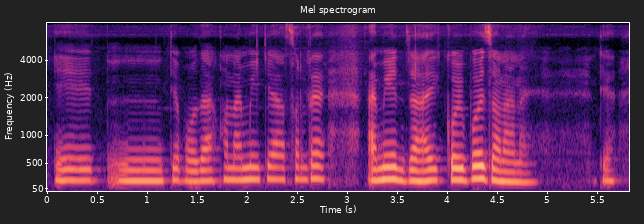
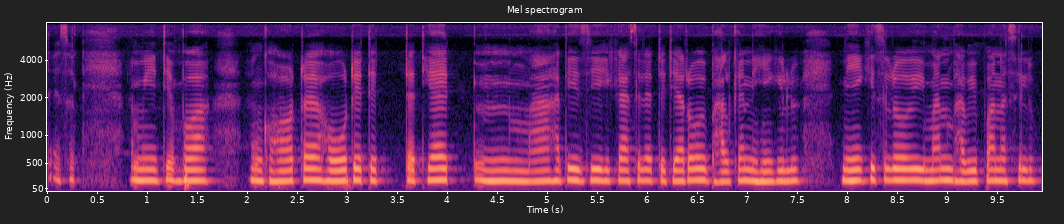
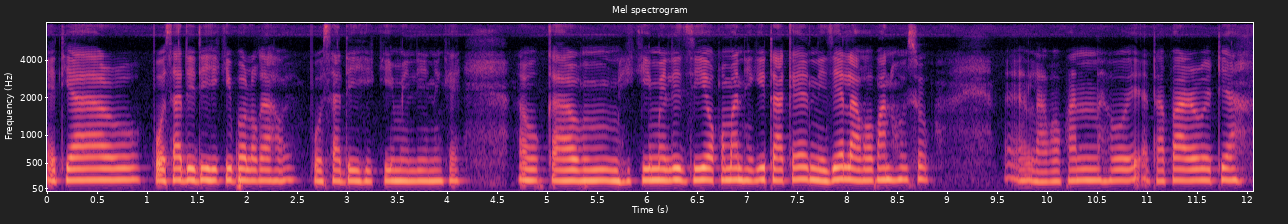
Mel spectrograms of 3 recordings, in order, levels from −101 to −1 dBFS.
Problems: none marked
